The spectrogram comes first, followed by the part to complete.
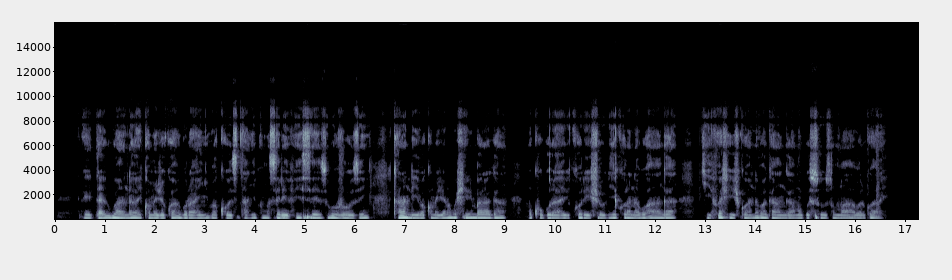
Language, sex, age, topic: Kinyarwanda, male, 18-24, health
